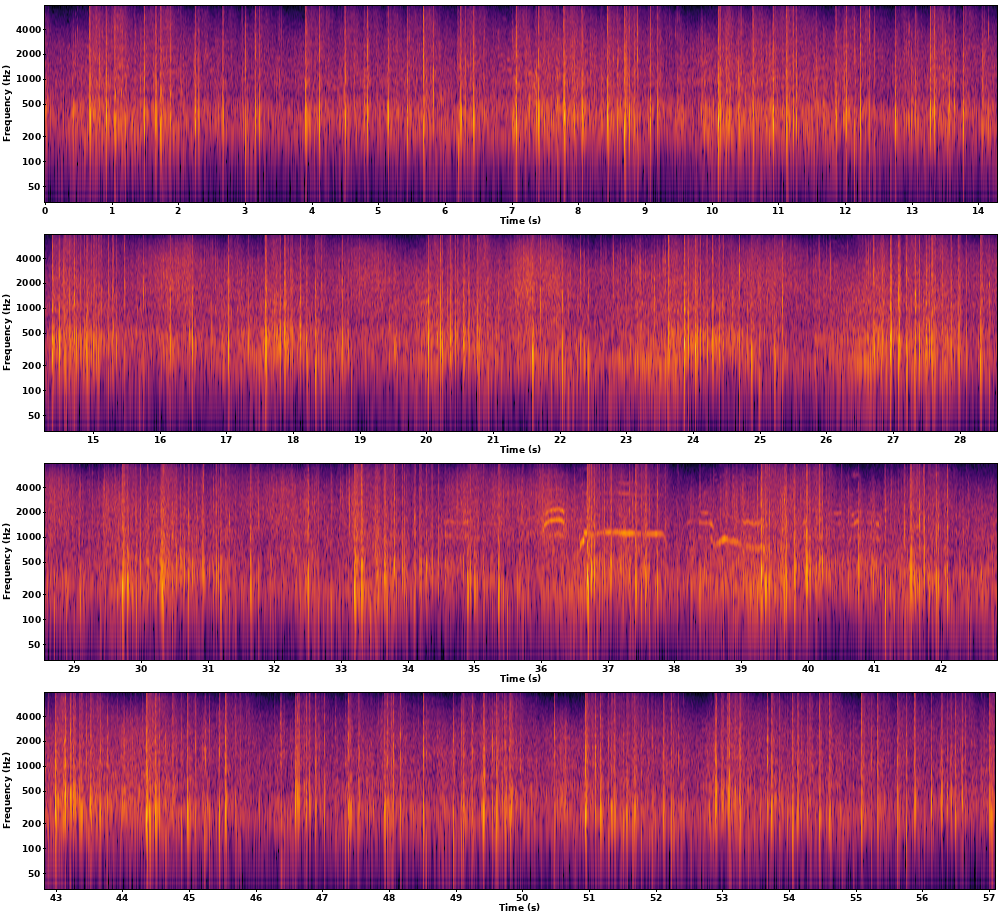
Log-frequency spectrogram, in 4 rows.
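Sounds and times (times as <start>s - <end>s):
firework shells bursting: 0.0s - 57.0s.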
